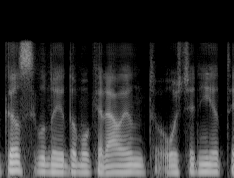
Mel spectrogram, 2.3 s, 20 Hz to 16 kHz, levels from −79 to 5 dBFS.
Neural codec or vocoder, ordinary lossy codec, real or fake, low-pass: codec, 16 kHz, 0.3 kbps, FocalCodec; Opus, 64 kbps; fake; 7.2 kHz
